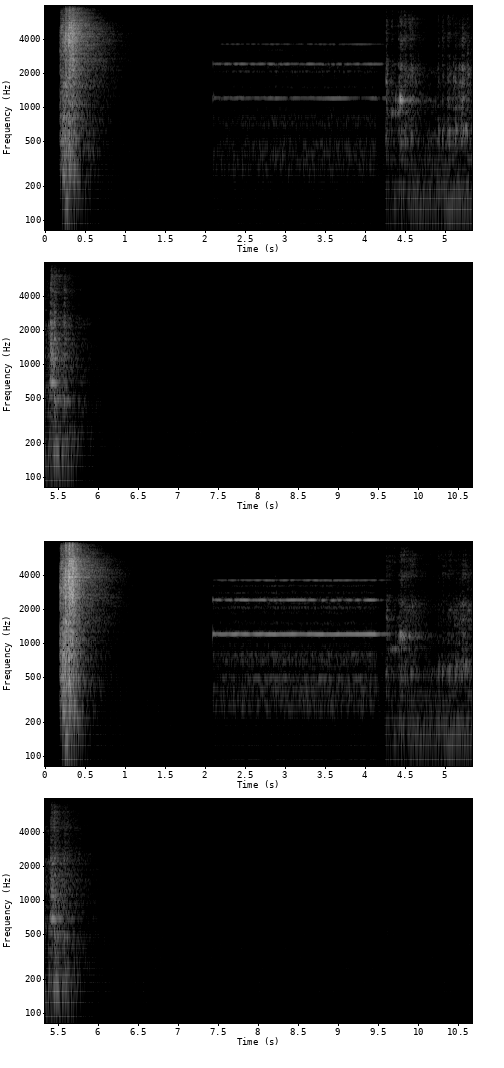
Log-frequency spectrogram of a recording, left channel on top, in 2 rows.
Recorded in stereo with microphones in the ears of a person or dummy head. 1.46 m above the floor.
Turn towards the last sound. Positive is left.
turn(degrees=20)  # may be behind; listen again after turning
